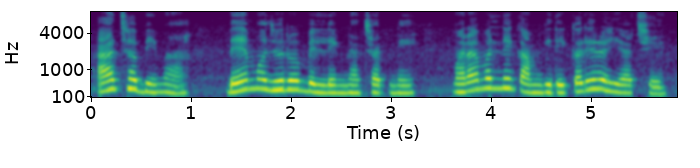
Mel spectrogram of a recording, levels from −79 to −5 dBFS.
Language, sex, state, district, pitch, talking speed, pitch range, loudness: Gujarati, female, Gujarat, Valsad, 220 Hz, 110 wpm, 200-275 Hz, -15 LUFS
